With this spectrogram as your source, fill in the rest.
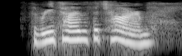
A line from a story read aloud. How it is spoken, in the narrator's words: he panted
